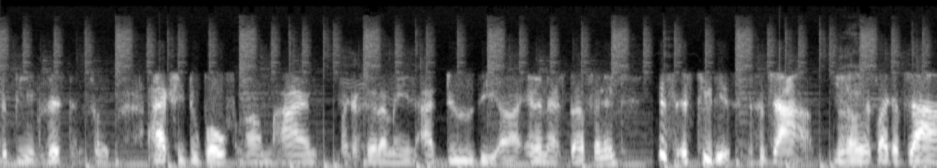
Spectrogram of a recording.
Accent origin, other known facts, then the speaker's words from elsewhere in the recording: Greensboro, North Carolina, United States; now in Maryland, United States; I'm originally from Greensboro, North Carolina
